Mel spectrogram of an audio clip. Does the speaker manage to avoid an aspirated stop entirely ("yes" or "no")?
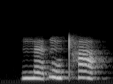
no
